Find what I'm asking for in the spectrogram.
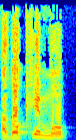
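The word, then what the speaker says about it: adokimos (ἀδόκιμος): La palabra es adokimos o adokimos. La pronunciación es adokimos.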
